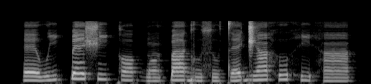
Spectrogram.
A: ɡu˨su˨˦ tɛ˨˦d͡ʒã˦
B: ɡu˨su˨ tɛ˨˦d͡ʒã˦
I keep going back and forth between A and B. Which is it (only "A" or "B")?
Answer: B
